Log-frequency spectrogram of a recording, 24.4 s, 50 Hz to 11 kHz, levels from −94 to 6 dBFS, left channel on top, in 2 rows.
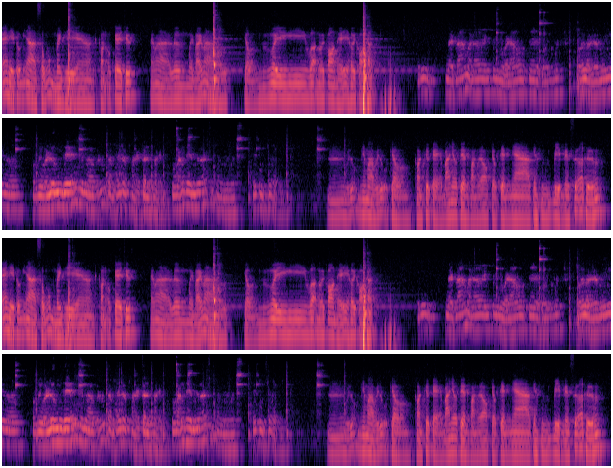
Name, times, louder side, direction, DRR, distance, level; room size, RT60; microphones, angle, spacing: voice 1, 0.0-2.6 3.0-4.5 4.9-7.4 18.7-24.2, right 1 dB, 10° right, 7 dB, 0.6 m, -37 dB
sound 1, 1.3-2.9 3.7-5.7 7.2-8.8, left 2 dB, 40° left, 0.9 m, -36 dB
voice 2, 8.3-11.2 11.5-12.5 12.8-16.9 17.2-17.8, right 1 dB, 85° right, 2 dB, 2.6 m, -40 dB
sound 2, 9.4-9.5 9.9-10.3 10.7-10.9 11.3-11.7 12.0-12.2 12.4-12.6 12.9-13.1 13.5-13.9 14.3-18.2 18.4-18.7 19.0-19.2, right 6 dB, 35° right, 0.9 m, -51 dB
18.0 x 14.5 x 2.4 m, 0.33 s
head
